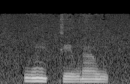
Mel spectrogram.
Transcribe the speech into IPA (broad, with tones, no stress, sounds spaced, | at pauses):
w ũ˥˨ kː e˧ w ɾ ɐ̃˥˨ w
